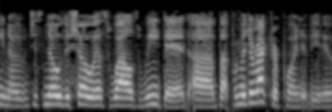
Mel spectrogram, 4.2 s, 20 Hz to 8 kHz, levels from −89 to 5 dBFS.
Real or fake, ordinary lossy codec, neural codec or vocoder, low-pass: real; MP3, 24 kbps; none; 7.2 kHz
